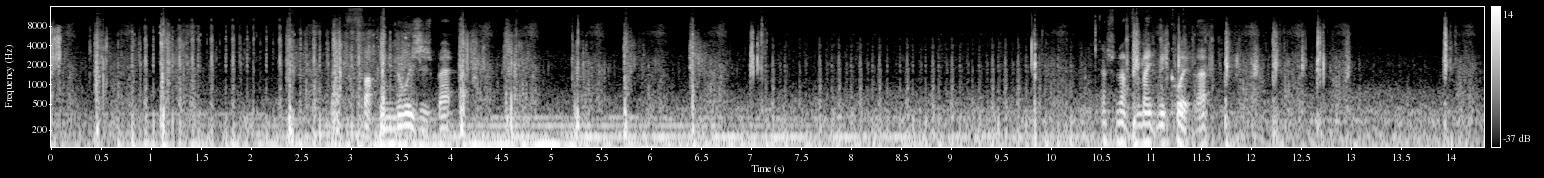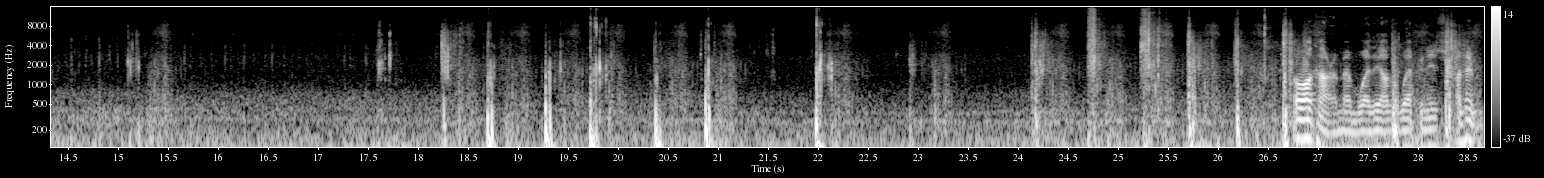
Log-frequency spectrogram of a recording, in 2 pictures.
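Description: Footsteps crunch on gravel at a walking pace.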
